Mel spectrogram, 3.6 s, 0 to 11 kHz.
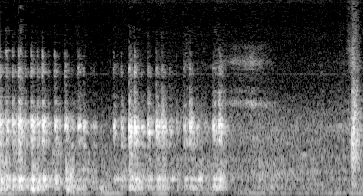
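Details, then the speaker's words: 2020 Ford Ka 1.0 front right shock absorber, removed: the seal had burst and leaked all the oil. Quick hollow clunks as the rod is pumped by hand, from play at the worn rod guide; worn shock absorber rod guide. "na pancada estourou estourou retentor foi vazando todo o óleo e aí acabou acabou amortecedor mas eu dou já era ó Que barulho é esse barulho aqui fazendo o carro"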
